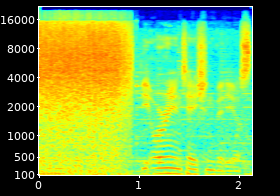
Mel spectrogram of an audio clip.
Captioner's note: bzzt!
